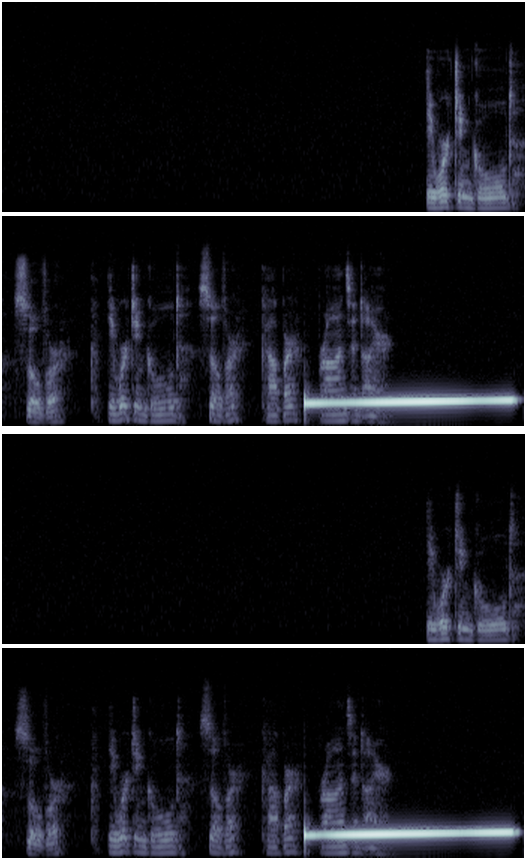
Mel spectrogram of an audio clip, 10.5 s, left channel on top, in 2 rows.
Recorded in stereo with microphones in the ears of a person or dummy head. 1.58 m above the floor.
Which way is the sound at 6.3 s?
60° left (ahead or behind).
